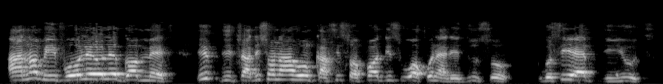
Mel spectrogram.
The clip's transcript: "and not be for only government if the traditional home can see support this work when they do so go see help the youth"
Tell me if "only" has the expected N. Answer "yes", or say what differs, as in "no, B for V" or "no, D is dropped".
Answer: no, L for N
